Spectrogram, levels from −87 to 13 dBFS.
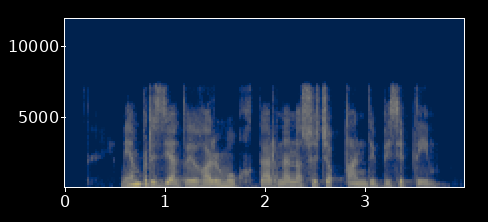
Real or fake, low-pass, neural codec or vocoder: fake; 7.2 kHz; codec, 16 kHz, 2 kbps, X-Codec, HuBERT features, trained on LibriSpeech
